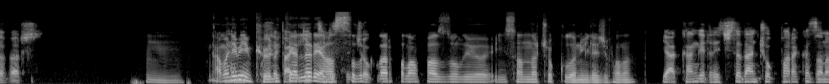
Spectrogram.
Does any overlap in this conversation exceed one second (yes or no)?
yes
